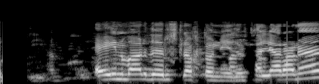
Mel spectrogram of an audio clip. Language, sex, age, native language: Icelandic, male, 18-19, Japanese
